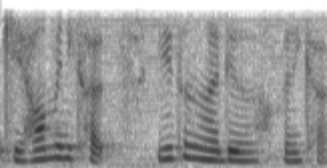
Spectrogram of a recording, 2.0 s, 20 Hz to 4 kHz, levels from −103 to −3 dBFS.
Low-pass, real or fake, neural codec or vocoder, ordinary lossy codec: 3.6 kHz; real; none; none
